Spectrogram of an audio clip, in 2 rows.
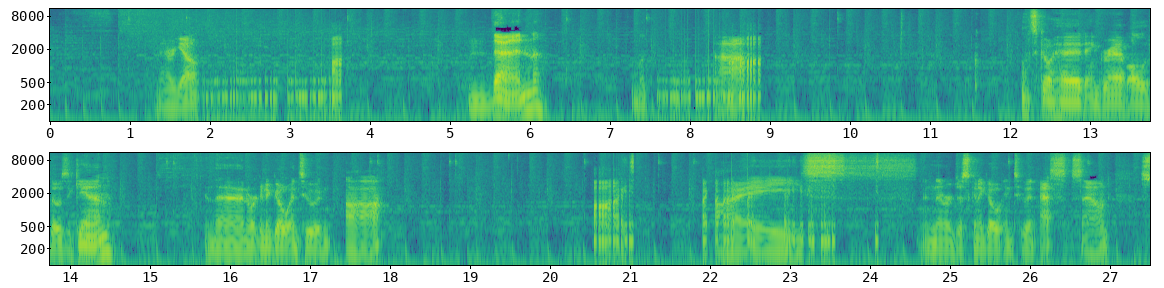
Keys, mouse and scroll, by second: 1.7-3.8 drag, 5.7 click, 7.5-9.8 drag, 15.2 click, 17.8 click, 17.9-18.7 scroll down 1, 18.7 click, 20.4 click, 21.8-24.1 drag, 25.7 click, 26.6 click.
